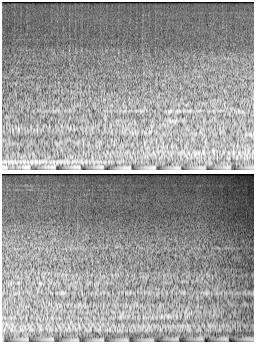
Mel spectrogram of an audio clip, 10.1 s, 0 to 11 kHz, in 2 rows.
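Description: John Deere W550 combine harvester running while harvesting, a loud, steady mix of engine and threshing machinery noise. Under it runs a steady low beat from background music.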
